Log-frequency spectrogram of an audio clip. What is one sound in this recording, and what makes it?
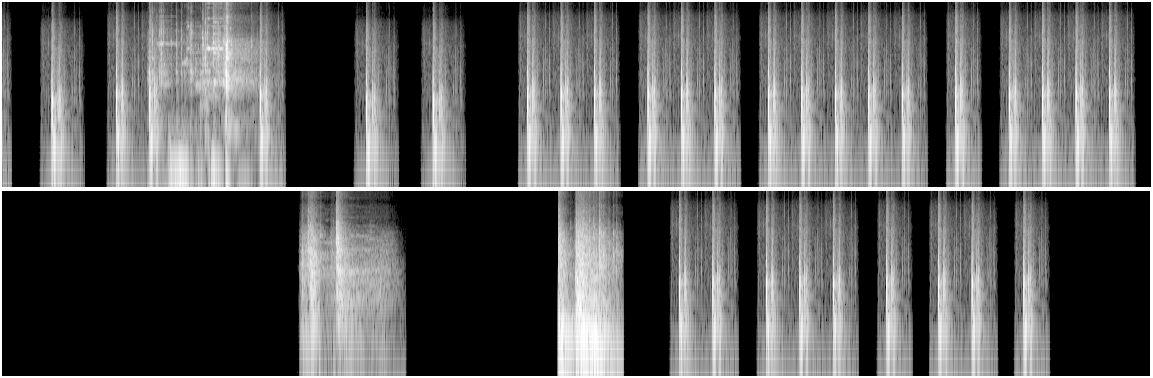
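Footsteps thud on a wooden floor at a quick pace.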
